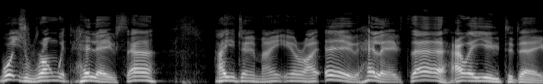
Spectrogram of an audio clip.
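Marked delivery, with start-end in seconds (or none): 3.2-5.4 fussy, prissy, overly polite weird character voice. Complaining about people who call him sir, mocking politeness like a weird character. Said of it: "like they're some sort of fucking weird character".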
